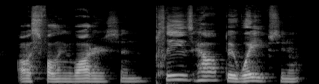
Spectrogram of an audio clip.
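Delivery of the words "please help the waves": high, pitched-up, pleading put-on scream.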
